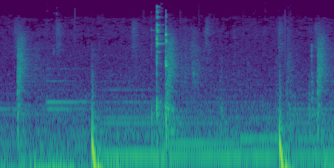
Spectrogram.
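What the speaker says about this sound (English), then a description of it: "So I'm just gonna make a yogurt bowl." A spoon scrapes and clinks against a bowl while a yogurt bowl is being put together, with a few sharp knocks and light rattles at irregular moments, close and moderately loud, and no voices.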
